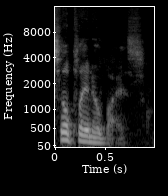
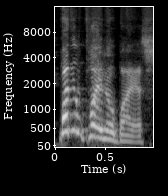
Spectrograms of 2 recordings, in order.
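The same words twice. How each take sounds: First: Quiet aside. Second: Said in the usual way. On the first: Real, not acted. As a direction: lower and much softer, muttered repeat.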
